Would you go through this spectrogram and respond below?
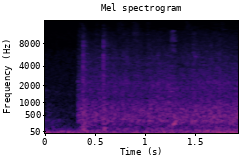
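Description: A train in Uncharted 2 Among Thieves, heard from the side of the moving cars as a loud, steady rumble and rush of wheels with a faint clatter.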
